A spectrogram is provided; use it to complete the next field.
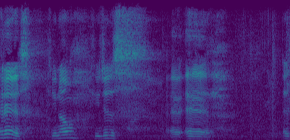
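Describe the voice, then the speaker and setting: In a Dominican accent, a man speaks with ordinary pitch variation. Audible room echo is present. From Dominican Republic (Yamasá, near Santo Domingo). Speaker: professional boxer. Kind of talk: interview. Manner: halting, many fillers.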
